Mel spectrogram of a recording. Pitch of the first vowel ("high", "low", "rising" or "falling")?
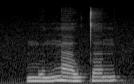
rising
